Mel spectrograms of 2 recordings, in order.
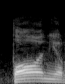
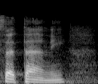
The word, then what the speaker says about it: الشيطان: الشيطاني، الطاء مفخمة، الله يبارك فيك يا أختي، لا تقولي الشيطاني، الشيطاني هذه صارت تاء وهي طاء. أعوذ بالله من الشيطاني طاني الرجيم وليس تاني.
